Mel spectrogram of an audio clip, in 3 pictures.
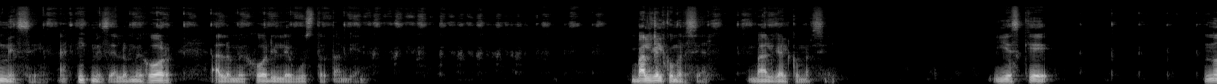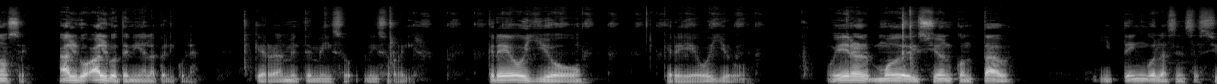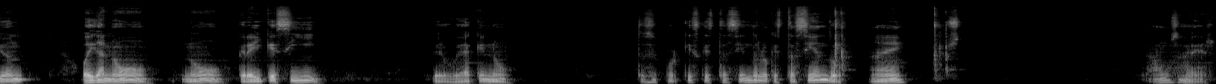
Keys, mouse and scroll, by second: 7.0 f, 7.2 click, 7.6 click, 8.6 click, 9.6 click, 10.4 click, 11.2-13.0 drag, 13.3 middle click, 14.3 middle click, 15.2-16.6 shift+middle drag, 16.7-20.4 ctrl+shift+drag, 21.6 Tab, 22.9 click, 23.1-29.1 middle drag, 29.2 middle click, 30.5 middle click, 33.1 g, 34.1 Escape.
